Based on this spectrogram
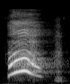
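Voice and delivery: short high yelp of fright; loud, high gasped scream; startled scream. Acted. Fishermen spotting a figure in the storm, startled scream. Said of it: "Someone screams".

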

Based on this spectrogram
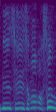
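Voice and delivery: put-on high, excited kid cheer; kid's delight. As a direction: squeal it like a thrilled boy. Son celebrating the goal.

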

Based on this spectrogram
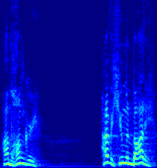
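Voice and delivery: a cheerful risen Jesus asking for food; high and loud, casually hungry; Jesus voiced warmly. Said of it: "wanted to make it emphatically clear".

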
